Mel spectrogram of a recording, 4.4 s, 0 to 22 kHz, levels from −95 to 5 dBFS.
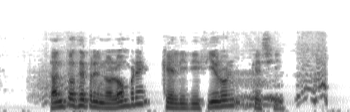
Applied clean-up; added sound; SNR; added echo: classical method spectral subtraction.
